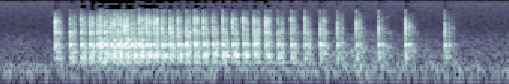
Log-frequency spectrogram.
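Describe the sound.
A question wheel spinning: a rapid burst of rattling clicks that gradually slows and spreads into separate ticks before stopping, lasting about three seconds.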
